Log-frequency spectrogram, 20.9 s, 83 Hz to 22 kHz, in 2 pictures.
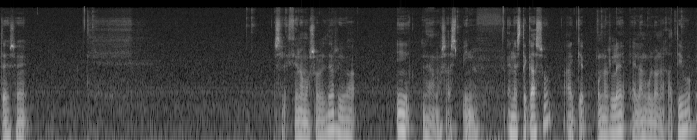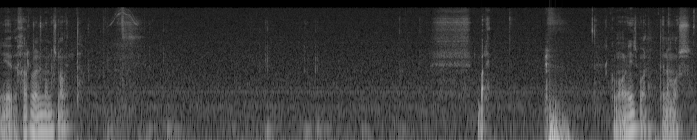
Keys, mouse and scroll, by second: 0.0 shift+s, 1.7 click, 4.1 right click, 4.6 right click, 7.2 click, 9.4 click, 10.5 click, 11.4 KP_Subtract, 11.7 KP_Enter, 12.7-13.0 shift+scroll down 2, 13.8-14.2 ctrl+scroll down 2, 15.0 shift+scroll down 2, 15.8-17.5 ctrl+scroll down 10, 17.6 scroll up 2, 18.5 click.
